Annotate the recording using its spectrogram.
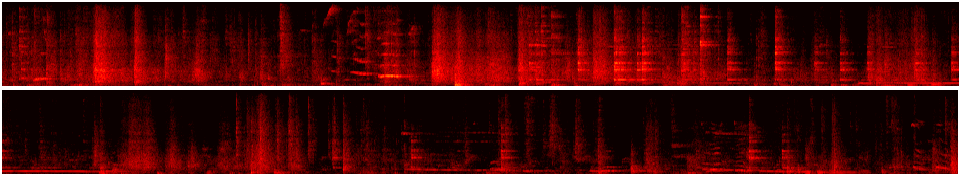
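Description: Puppies scuffle and scratch about in a pen.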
